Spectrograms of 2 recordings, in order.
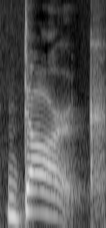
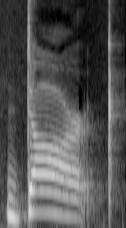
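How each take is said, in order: Both takes have the same delivery.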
